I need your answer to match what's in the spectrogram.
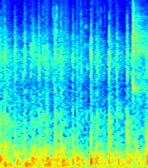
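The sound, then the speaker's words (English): A rapid, continuous drum roll tapped out by hand on a hard surface, a dense flurry of quick, even taps lasting about a second and a half with no voices over it. “Can I get a drum roll, please?”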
